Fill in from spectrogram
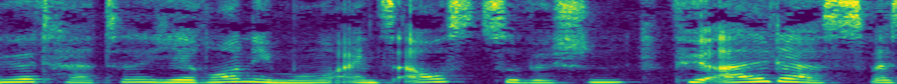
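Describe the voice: Reading aloud, plainly done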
